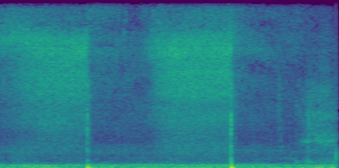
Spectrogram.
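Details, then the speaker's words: Worn tire on a combine during harvest-season maintenance gives a steady high hiss with light clicks; air is leaking around a plug in the tire, which the owner first took for a valve-stem leak, and new tires are ordered. "You can't see it now, but this tire right here has a nice leak in there. I can actually hear it. Just barely."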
